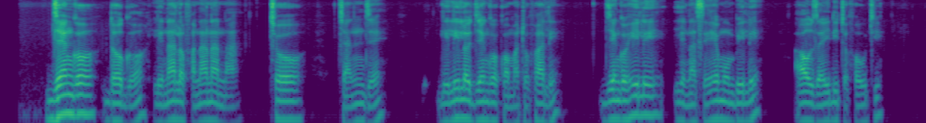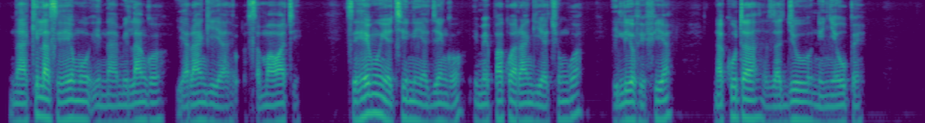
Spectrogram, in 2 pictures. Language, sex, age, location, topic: Swahili, male, 25-35, Nairobi, health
